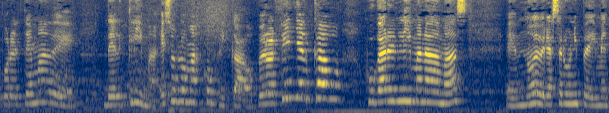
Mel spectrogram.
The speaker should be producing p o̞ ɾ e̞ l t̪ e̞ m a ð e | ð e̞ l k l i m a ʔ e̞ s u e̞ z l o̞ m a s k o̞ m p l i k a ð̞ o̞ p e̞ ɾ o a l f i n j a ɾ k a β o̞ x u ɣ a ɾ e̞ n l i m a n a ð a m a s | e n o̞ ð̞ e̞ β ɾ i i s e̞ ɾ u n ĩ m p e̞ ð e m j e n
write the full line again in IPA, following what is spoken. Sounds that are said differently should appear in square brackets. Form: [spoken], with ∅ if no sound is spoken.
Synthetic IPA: p o̞ ɾ e̞ l t̪ e̞ m a ð e | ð e̞ l k l i m a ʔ e̞ s [o] e̞ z l o̞ m a s k o̞ m p l i k a ð̞ o̞ p e̞ ɾ o a l f i n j a [l] k a β o̞ x u ɣ a ɾ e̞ n l i m a n a ð a m a s | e n o̞ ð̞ e̞ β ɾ i [a] s e̞ ɾ u n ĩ m p e̞ ð [i] m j e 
